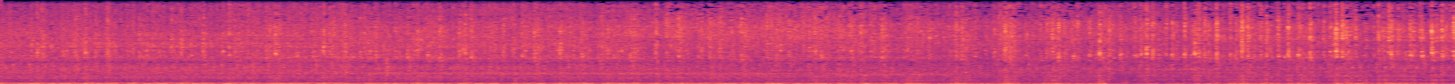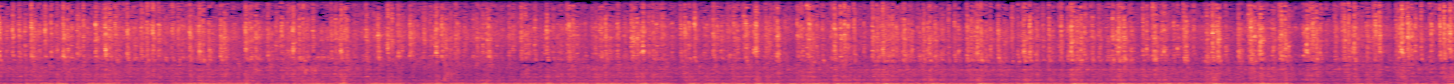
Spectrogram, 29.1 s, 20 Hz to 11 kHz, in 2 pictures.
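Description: Pontiac Trans Am's 455 V8 engine idling steadily with a low rumble, a little quieter from about eleven seconds in.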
